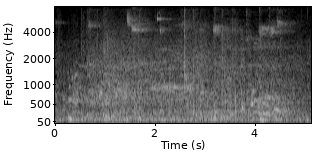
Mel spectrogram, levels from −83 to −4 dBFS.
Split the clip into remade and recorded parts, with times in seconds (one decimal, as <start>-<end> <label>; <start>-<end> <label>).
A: 0.0-3.4 recorded; 3.4-4.4 remade; 4.4-5.1 recorded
